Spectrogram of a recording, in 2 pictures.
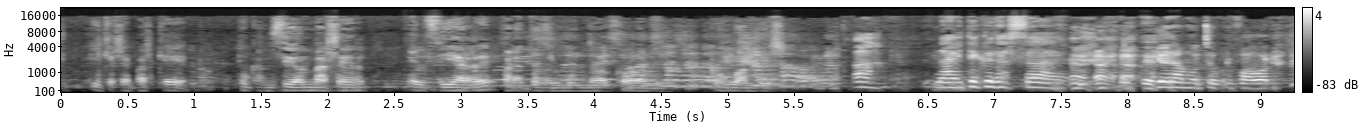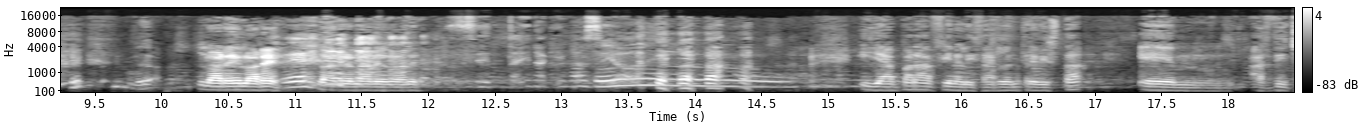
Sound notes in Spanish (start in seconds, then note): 13.4 risas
